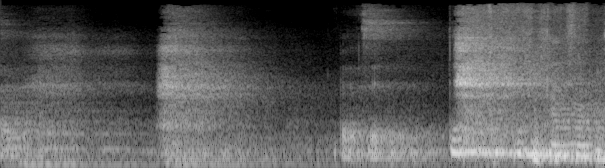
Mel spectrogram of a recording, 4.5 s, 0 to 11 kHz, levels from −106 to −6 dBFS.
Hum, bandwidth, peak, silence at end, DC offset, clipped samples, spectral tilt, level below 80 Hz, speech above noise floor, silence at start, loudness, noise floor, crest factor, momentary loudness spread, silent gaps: none; 10.5 kHz; -12 dBFS; 0 s; under 0.1%; under 0.1%; -5.5 dB/octave; -50 dBFS; 24 dB; 0 s; -29 LUFS; -51 dBFS; 18 dB; 22 LU; none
